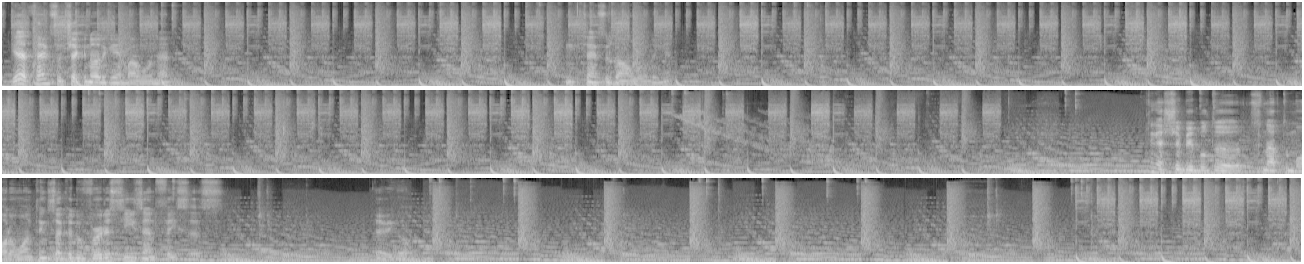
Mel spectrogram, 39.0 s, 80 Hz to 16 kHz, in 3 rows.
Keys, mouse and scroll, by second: 1.6 click, 4.3 g, 6.0 e, 8.3 shift+middle click, 8.9 shift+middle click, 9.4 middle click, 10.0 shift+middle click, 11.3 e, 14.3 shift+middle click, 14.9 middle click, 16.1 e, 20.3 shift+middle click, 23.7-25.7 drag, 26.0 middle click, 26.5 shift+middle click, 27.6 click, 28.5 g, 31.0 click, 32.1 g, 33.6 click, 35.8 g, 37.1 middle click, 38.1 shift+middle click, 38.5 middle click.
